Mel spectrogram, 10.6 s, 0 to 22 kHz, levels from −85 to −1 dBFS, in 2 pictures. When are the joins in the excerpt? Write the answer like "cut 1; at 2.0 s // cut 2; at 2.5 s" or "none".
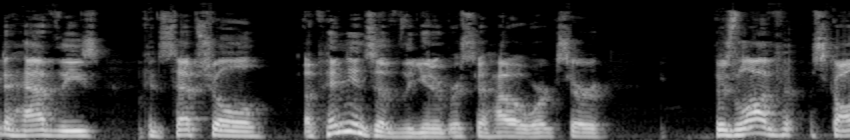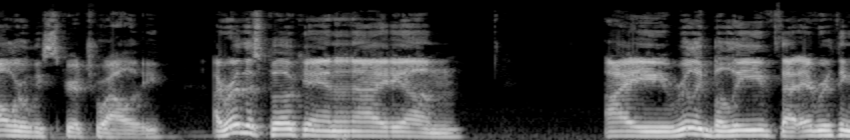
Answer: cut 1; at 0.9 s // cut 2; at 1.7 s // cut 3; at 4.1 s // cut 4; at 6.4 s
